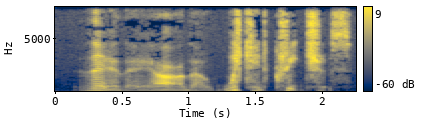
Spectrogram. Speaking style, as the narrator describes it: he muttered

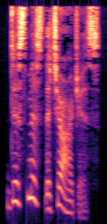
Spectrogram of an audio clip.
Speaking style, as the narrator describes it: Mandy said quietly

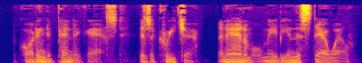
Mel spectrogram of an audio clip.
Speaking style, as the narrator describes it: he whispered

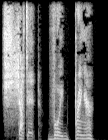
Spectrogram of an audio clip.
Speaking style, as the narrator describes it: Lift hissed

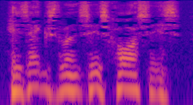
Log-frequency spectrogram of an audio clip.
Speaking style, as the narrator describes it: Bertuccio cried out in a hoarse voice

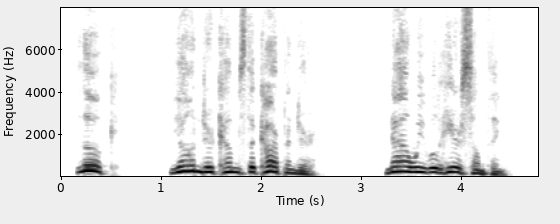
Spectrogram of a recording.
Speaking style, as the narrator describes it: At sight of him, a woman cried out

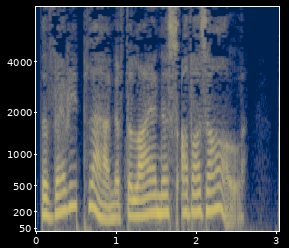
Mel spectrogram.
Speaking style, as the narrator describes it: Roxanne de Morelio murmured

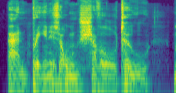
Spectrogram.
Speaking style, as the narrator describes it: muttered Ledgy

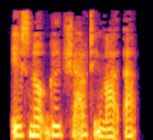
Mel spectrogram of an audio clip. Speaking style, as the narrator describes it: she mumbles

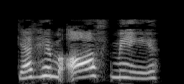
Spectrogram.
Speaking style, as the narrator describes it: I shouted to anyone who would listen

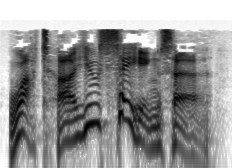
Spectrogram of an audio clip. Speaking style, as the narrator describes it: exclaimed the astonished cardinal

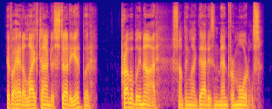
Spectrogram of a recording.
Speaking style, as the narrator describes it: I panted

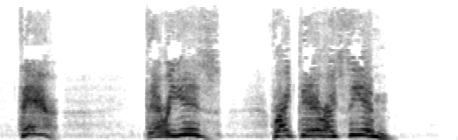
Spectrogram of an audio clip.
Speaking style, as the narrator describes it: Vern began to screech triumphantly

